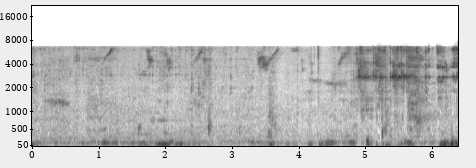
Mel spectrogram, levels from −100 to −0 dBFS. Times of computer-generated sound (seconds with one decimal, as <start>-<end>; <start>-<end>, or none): 4.0-5.6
